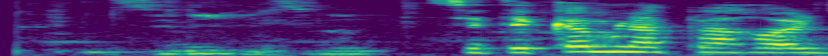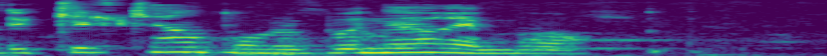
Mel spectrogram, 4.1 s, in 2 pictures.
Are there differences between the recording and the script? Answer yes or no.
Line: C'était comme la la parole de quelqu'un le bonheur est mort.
yes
